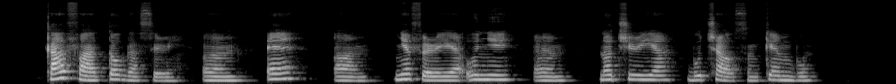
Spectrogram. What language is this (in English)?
Igbo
